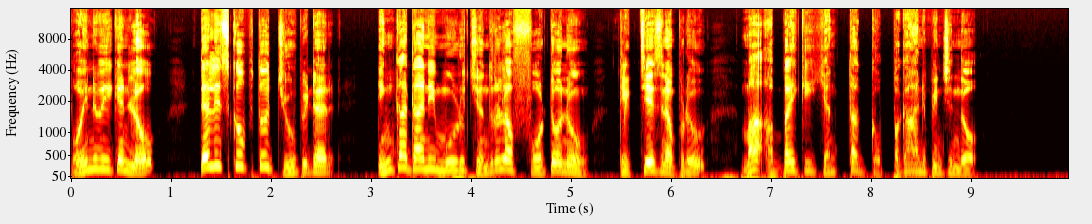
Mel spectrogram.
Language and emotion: Telugu, happy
